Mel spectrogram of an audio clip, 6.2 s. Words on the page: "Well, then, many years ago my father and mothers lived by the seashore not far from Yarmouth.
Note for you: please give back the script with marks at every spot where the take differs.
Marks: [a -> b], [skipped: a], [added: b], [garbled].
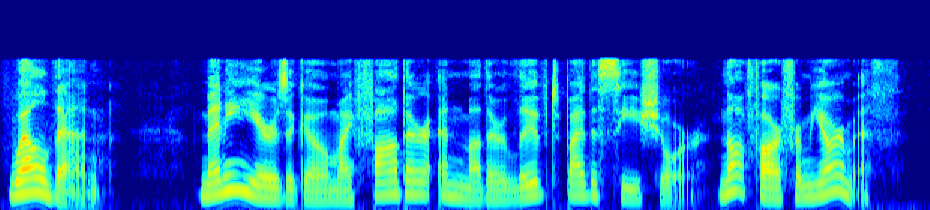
"Well, then, many years ago my father and [mothers -> mother] lived by the seashore not far from Yarmouth.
